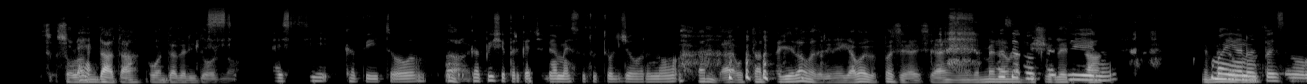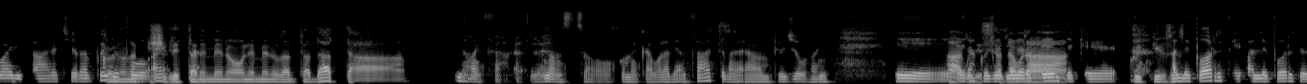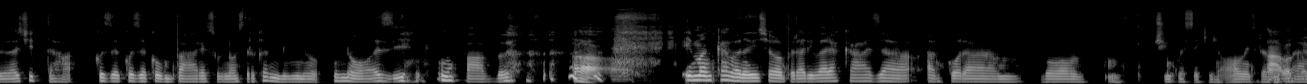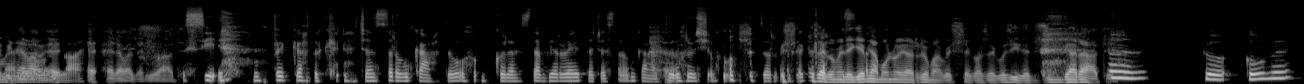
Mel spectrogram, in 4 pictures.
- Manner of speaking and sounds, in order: tapping; chuckle; laughing while speaking: "È solo un casino"; other background noise; chuckle; chuckle; giggle; chuckle; laughing while speaking: "peccato che c'ha stroncato co … tornare a casa"; chuckle
- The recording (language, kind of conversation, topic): Italian, unstructured, Qual è lo sport che preferisci per mantenerti in forma?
